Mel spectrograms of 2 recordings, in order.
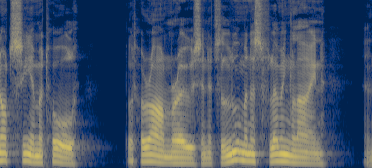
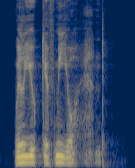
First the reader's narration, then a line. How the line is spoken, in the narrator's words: Henri Patou whispered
